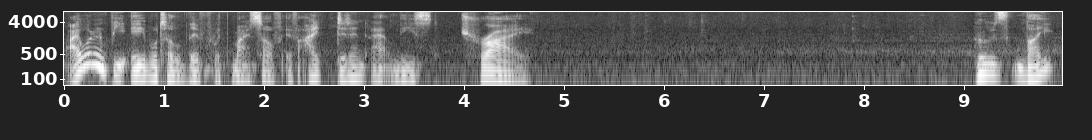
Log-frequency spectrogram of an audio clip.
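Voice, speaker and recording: A man playing an emotional villain confessing to his longtime enemy in a dramatic audio roleplay, intense, halting and defensive. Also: low voice, a little mellow, slight background noise, exaggerated voice. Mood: defensive, anguished.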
